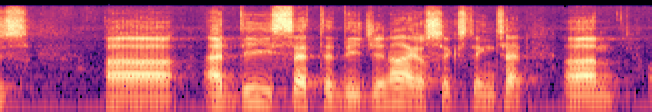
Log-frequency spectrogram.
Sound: speaking foreign language

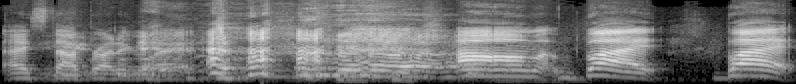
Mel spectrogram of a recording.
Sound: laughing

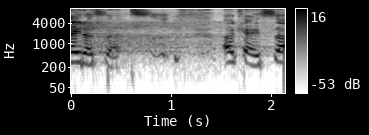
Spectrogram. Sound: laughter

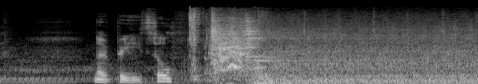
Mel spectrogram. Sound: engine turns for one compression before starting

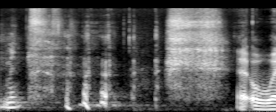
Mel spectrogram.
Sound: laughs

